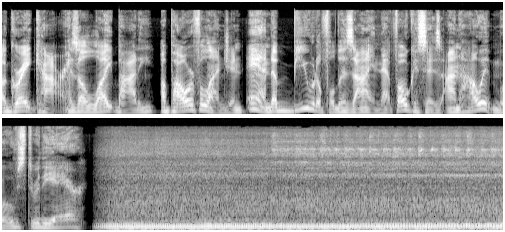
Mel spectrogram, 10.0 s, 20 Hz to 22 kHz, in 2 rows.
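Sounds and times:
car engines droning: 6.0 - 10.0.

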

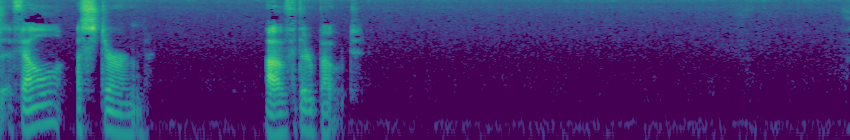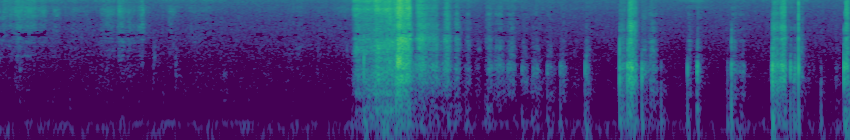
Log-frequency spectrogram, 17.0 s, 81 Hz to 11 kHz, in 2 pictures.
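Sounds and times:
handling noise rustle and scrape: 7.3 - 10.8, 11.5 - 17.0
small clicks and scrapes: 12.0 - 17.0.

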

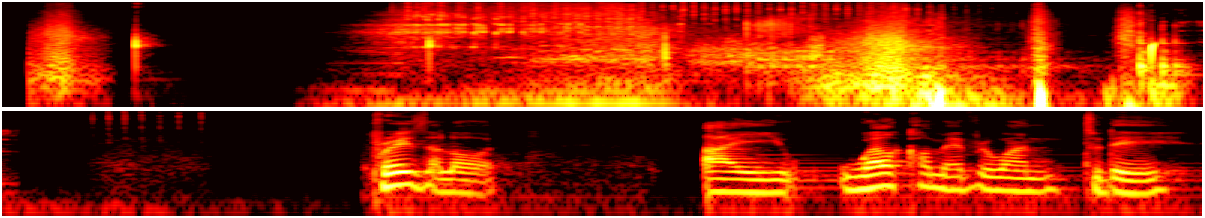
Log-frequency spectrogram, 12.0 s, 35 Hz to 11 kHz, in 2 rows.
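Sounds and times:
rising whoosh: 2.5 - 5.5.

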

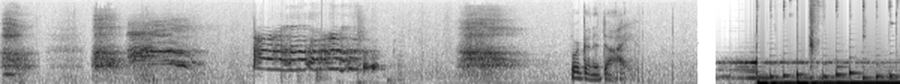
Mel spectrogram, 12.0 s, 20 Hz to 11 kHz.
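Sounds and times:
woman breathing heavily and gasping: 0.0 - 2.9, 6.0 - 7.2
woman moaning: 1.2 - 2.8.

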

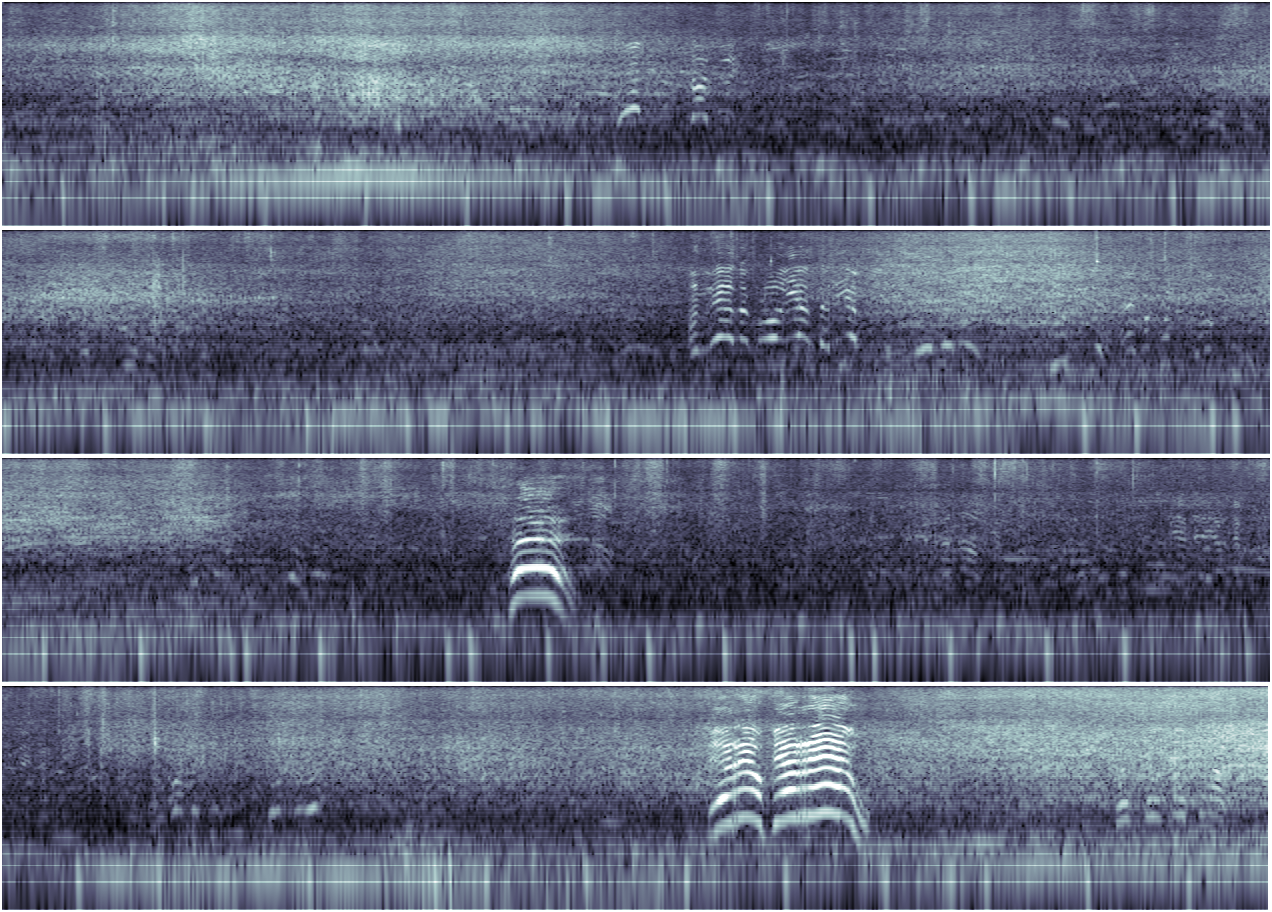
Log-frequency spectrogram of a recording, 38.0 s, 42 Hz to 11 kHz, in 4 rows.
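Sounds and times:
vehicle engine droning: 0.0 - 38.0
voices calling out: 0.0 - 38.0
loud shout: 33.8 - 35.2.

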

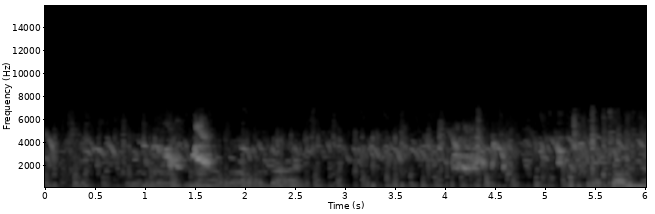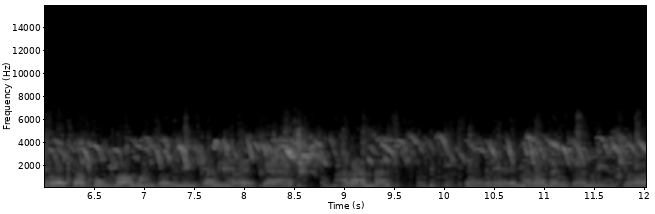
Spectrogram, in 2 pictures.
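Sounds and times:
chickens calling: 0.0 - 12.0.

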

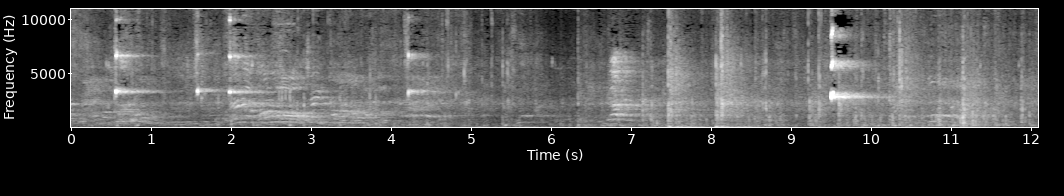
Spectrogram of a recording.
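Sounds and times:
children's voices: 2.1 - 3.9.

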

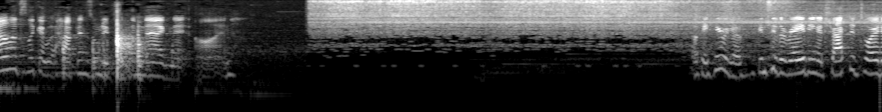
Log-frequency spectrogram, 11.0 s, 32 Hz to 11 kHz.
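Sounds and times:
tesla coil hissing buzz: 3.6 - 11.0.

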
